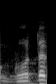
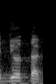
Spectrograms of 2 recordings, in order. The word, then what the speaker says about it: द्योतक: अच्छा, कुछ व्यक्ति इसको घोतक बोल देते हैं, ये वाला इसको घोतक उच्चारण करते हैं। घोतक नहीं है भाई, ये द्योतक है, द के साथ में यह है।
